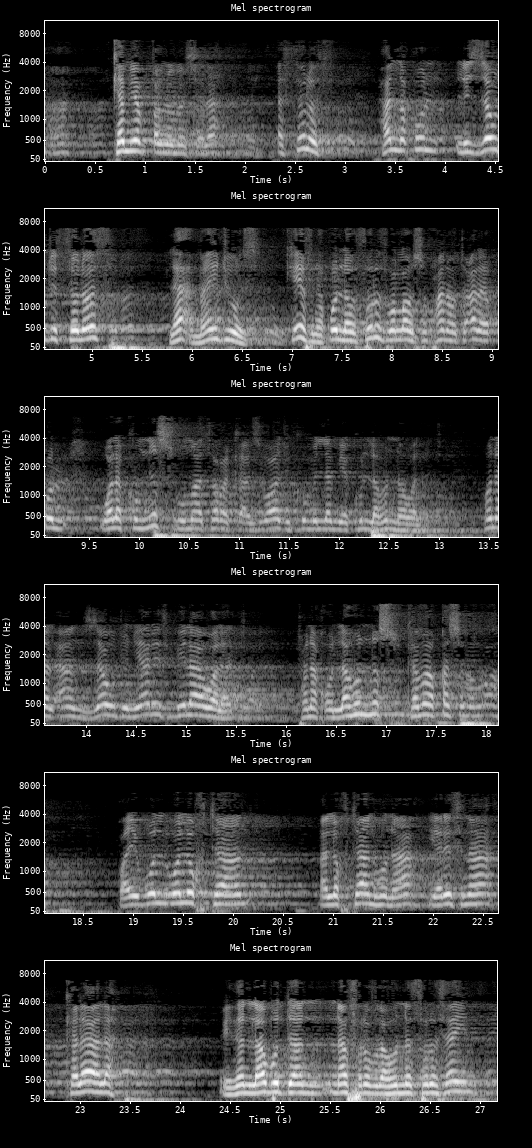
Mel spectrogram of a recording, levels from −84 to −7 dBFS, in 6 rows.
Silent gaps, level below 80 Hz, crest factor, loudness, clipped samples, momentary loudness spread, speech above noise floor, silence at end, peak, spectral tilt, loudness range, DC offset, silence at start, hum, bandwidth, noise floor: none; -34 dBFS; 20 dB; -21 LUFS; under 0.1%; 19 LU; 23 dB; 0 s; -2 dBFS; -7 dB/octave; 9 LU; under 0.1%; 0 s; none; 7.2 kHz; -44 dBFS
